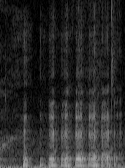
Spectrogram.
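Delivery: soft, high, rapid chuckle; a quiet giggle to yourself. Real, not acted. Chuckles about kids' slang.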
